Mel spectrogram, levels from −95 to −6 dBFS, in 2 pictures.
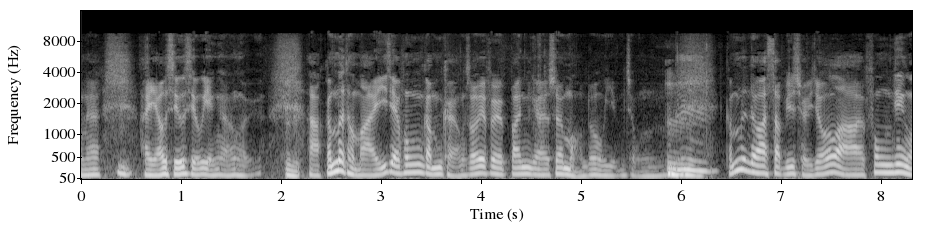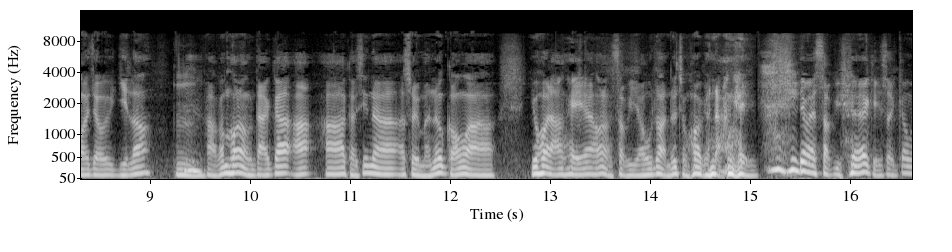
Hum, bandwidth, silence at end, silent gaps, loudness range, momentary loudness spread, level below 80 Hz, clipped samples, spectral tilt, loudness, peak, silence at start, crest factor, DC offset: none; 10 kHz; 0 s; none; 1 LU; 7 LU; -50 dBFS; under 0.1%; -7 dB/octave; -24 LUFS; -8 dBFS; 0 s; 16 dB; under 0.1%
